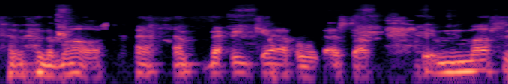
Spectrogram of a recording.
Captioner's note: laughing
